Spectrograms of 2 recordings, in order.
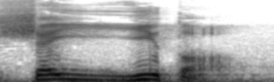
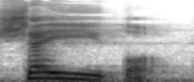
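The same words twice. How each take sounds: First: The y sound is doubled and held. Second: The first syllable has a short ai glide. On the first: The speaker calls it wrong. "bukan syaita" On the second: The speaker calls it right. "Jadi bacanya menjadi uh, syaita"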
